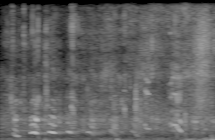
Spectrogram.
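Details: Labrador Retriever puppies five weeks old, trying a dip in water in a baby pool. A run of short, high yipping whimpers repeats several times in two seconds, with faint voices and splashing behind.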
